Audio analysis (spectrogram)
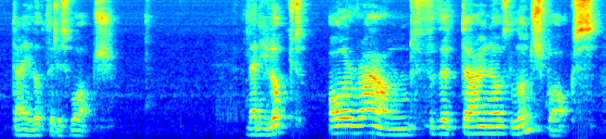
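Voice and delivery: usual speaking voice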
